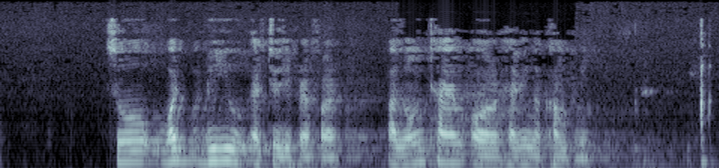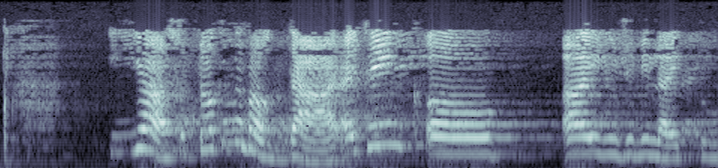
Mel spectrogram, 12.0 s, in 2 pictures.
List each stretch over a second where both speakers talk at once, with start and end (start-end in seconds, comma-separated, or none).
none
